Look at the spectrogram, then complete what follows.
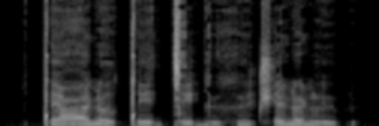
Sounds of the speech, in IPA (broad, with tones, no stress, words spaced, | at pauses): ǃɛ˦ʕɛ˦ɳɤ˨l ǃe˧dǀḛ˦ɡʉ˨ xʉ˦˨t͡ʃʼɛ˦ɳ ɤ˦ɳlʉ˧p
